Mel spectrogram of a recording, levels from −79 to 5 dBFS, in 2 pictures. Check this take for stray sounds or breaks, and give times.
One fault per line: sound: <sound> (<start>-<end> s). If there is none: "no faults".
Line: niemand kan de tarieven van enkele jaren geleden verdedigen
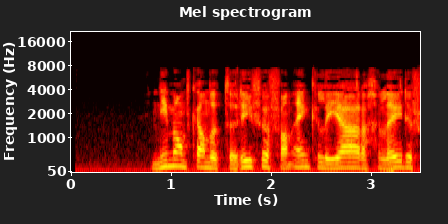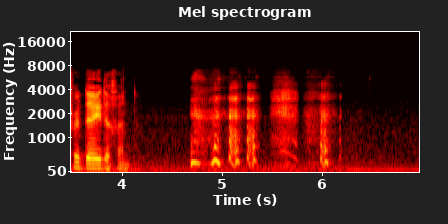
sound: laugh (4.7-6.2 s)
